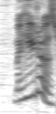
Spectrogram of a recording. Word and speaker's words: mojito: a mojito um is is supposed to be a mojito but i like i just like to call it a magito because it's fun that way um majido komaida the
